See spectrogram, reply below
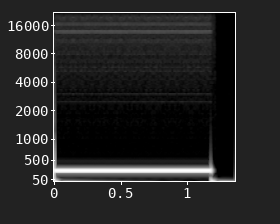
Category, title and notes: Instrument samples > Synths / Electronic
Yamaha FM-X engine Waveform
